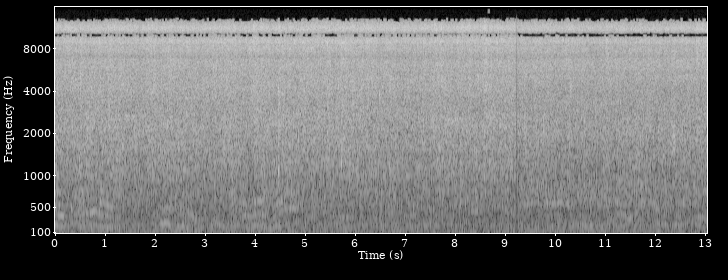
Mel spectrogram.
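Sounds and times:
running water rushing: 0:00.0 - 0:13.0.

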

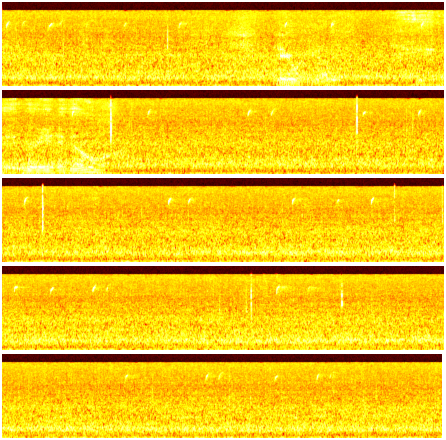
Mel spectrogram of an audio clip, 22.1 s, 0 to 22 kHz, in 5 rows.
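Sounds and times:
small birds chirping: 0:00.0 - 0:21.6
faint steady hum: 0:00.0 - 0:22.0
distant engines rumbling: 0:01.7 - 0:05.9.

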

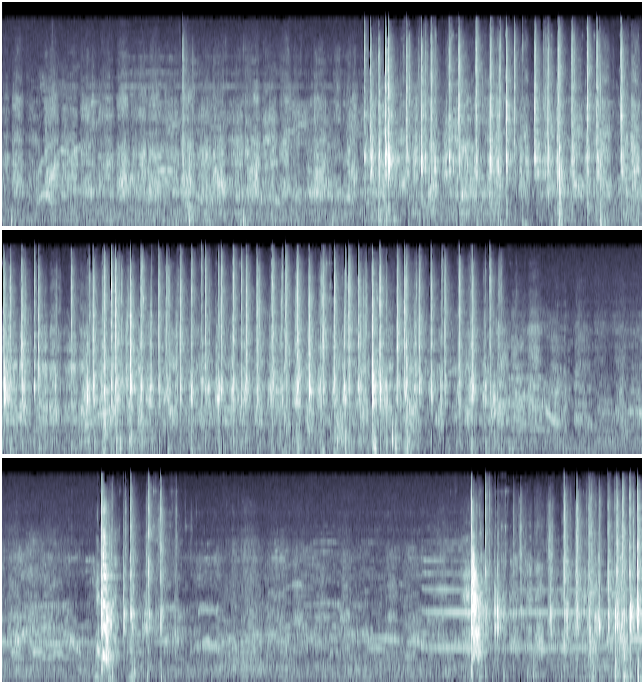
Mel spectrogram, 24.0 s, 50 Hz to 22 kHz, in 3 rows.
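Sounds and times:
dog claws clicking on plastic ball: 0:04.4 - 0:14.4, 0:17.2 - 0:18.2, 0:21.8 - 0:24.0.

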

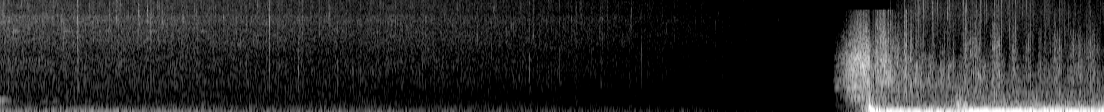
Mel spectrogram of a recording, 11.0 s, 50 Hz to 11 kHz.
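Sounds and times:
rain falling: 0:00.0 - 0:08.1
low rumble: 0:08.4 - 0:11.0.

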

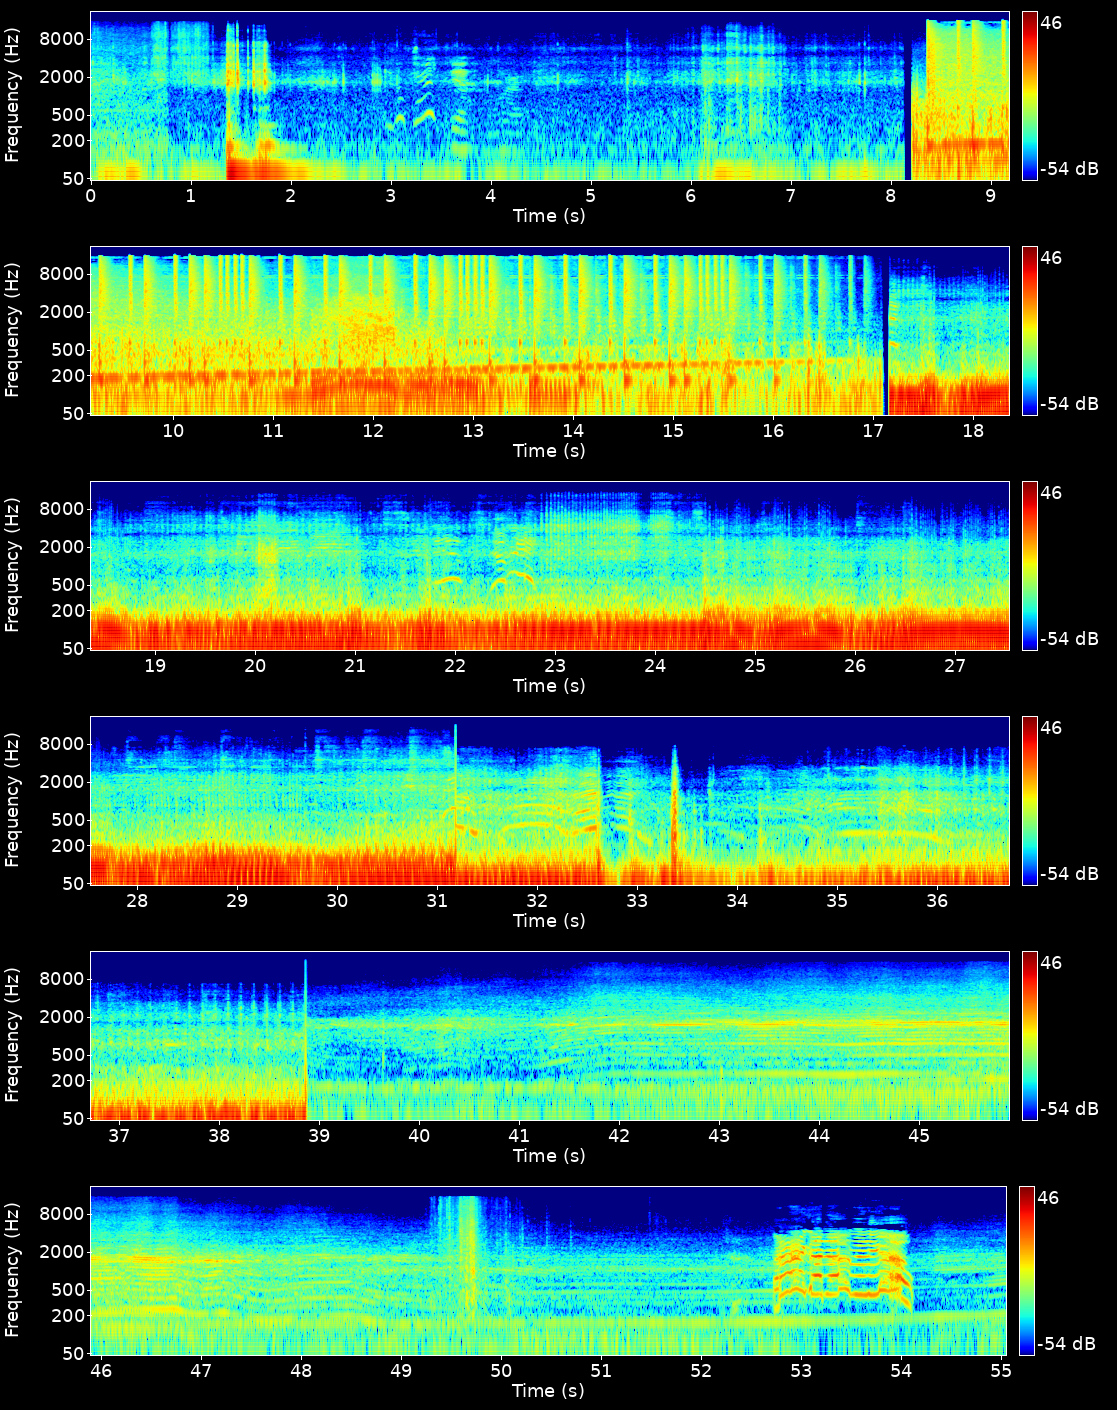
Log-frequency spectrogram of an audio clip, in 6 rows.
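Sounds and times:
atv engine revving hard: 0:08.4 - 0:14.4, 0:21.8 - 0:29.8, 0:38.9 - 0:49.4, 0:50.0 - 0:53.0, 0:54.1 - 0:55.0.

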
